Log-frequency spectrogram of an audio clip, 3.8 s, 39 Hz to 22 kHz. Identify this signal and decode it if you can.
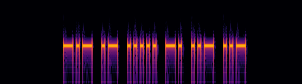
Morse code, heard as a keyed tone, about 27 wpm, 700 Hz. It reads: KA5NUU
